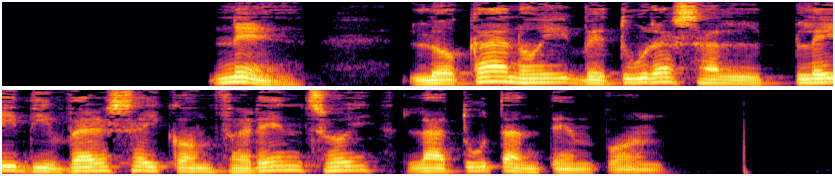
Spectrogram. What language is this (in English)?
Esperanto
